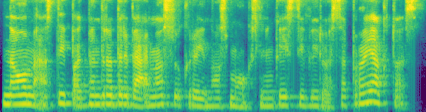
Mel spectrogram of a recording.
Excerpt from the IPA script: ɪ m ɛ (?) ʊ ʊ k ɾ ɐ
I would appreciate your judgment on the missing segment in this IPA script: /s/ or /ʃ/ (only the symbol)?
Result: s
